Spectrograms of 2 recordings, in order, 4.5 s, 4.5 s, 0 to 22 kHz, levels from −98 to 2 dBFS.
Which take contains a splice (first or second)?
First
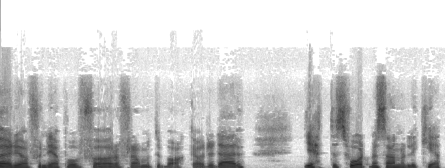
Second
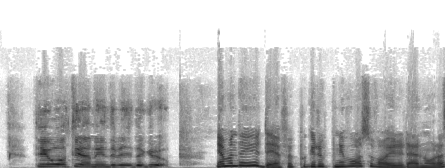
first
